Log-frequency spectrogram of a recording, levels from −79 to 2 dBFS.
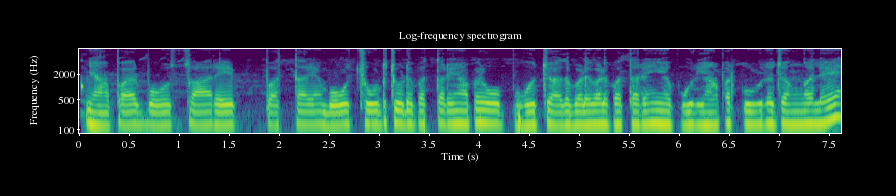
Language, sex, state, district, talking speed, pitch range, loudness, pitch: Hindi, female, Uttar Pradesh, Etah, 195 wpm, 130-140 Hz, -15 LUFS, 135 Hz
